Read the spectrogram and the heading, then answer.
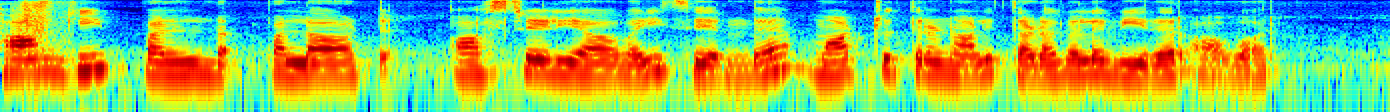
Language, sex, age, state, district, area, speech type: Tamil, female, 18-30, Tamil Nadu, Tiruvallur, rural, read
